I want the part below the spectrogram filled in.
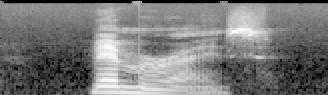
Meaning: To fully learn so as to have entirely available to the memory; to learn by heart, commit to memory
- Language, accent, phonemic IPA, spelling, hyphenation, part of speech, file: English, US, /ˈmɛm.əˌɹaɪ̯z/, memorize, mem‧or‧ize, verb, En-us-memorize.ogg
